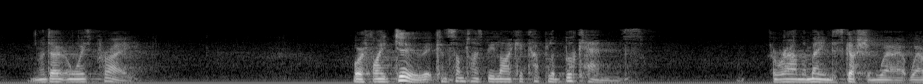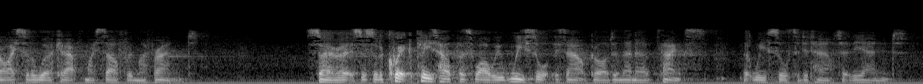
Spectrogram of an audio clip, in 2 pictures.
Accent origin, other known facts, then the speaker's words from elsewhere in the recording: United Kingdom; But it's not really an excuse being British, because actually thinking that you can deal with your problems on your own, that's just pride.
